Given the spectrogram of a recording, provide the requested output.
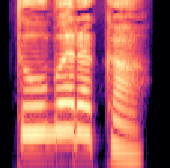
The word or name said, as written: ತುಬ್ಬರಿಕೆ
